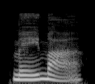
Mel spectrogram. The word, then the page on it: 美满: měi mǎn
